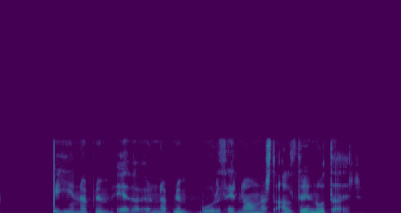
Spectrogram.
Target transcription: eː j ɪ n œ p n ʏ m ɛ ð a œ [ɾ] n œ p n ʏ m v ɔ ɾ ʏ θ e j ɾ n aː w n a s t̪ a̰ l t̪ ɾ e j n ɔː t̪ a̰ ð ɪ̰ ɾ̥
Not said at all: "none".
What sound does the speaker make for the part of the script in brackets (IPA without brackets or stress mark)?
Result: ɾ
